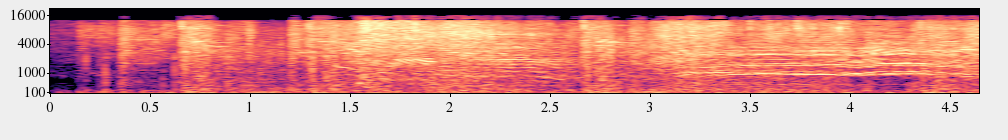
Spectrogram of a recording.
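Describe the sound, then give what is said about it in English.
Gunfire and heavy impacts as Blade shoots down vampires in a fight: a loud, dense barrage of blasts and crashes that runs without a break, with ringing tones over the din. “Blade grows tired of scrapping with assailants and starts shooting them down like some virtual arcade game. The ever-popular Abby slugs it out with her fists, while Blade blasts them away.”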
